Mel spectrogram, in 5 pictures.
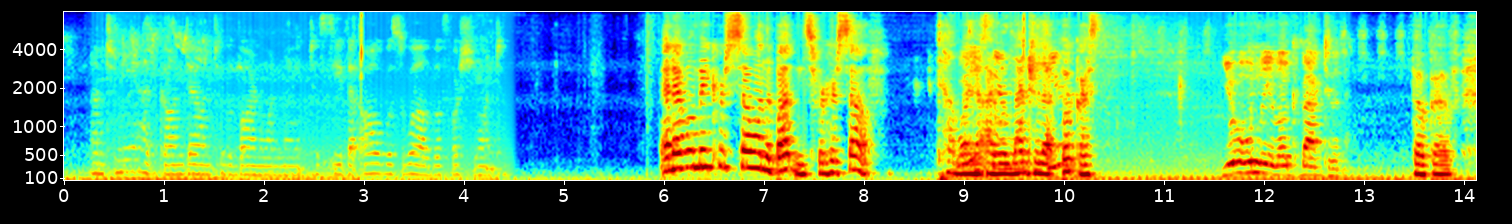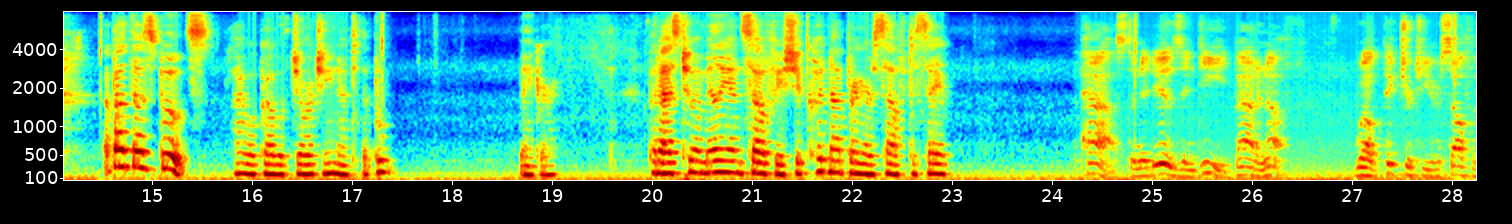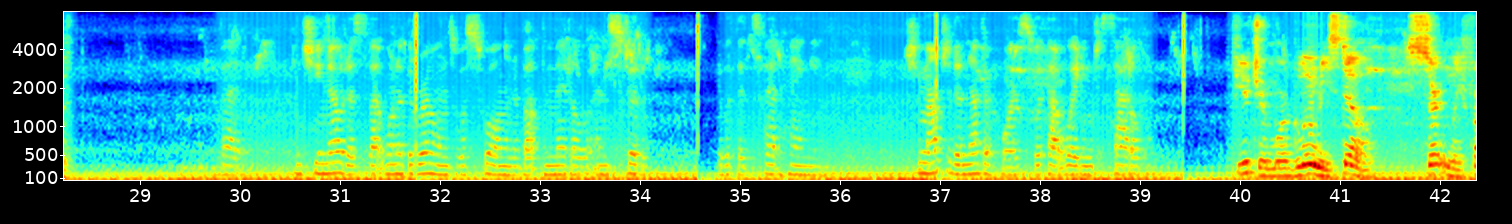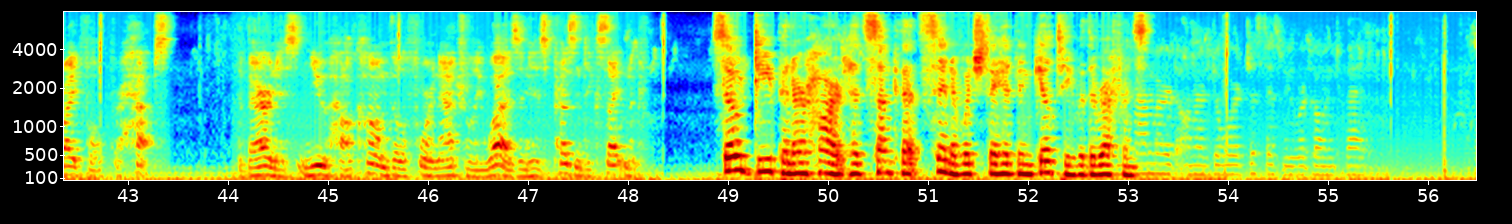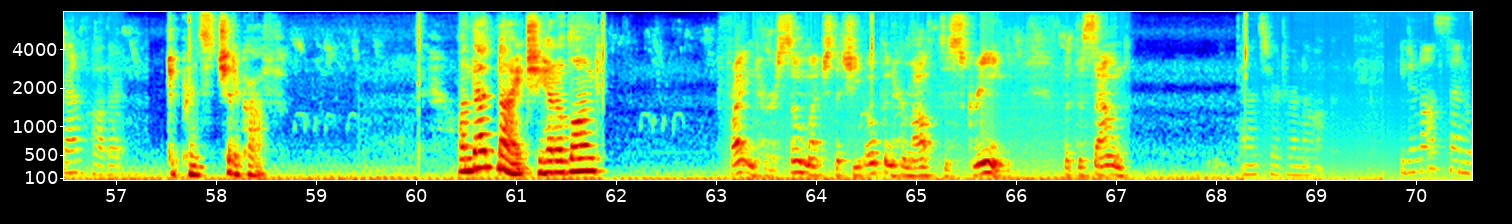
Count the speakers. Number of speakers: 3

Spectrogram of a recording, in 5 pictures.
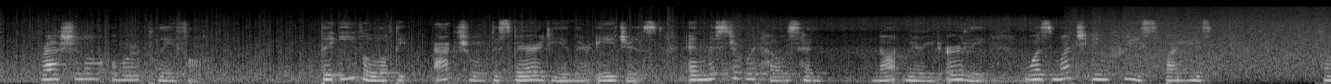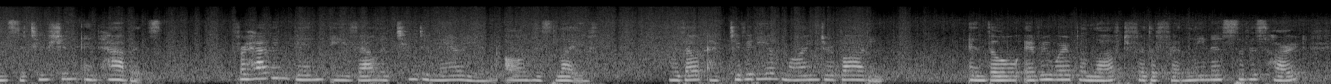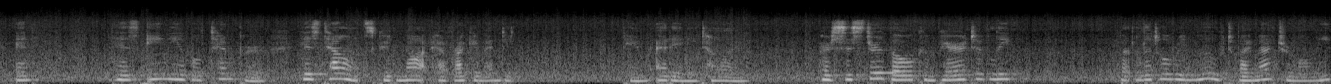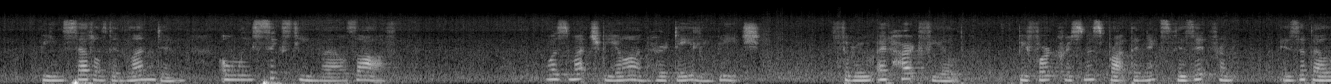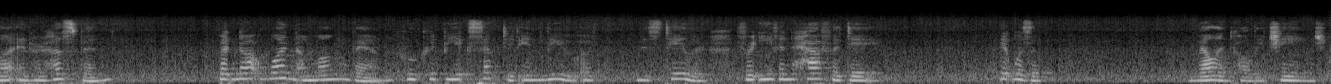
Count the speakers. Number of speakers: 1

